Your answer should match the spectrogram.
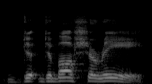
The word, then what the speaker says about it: Debauchery: And one of the women talking to them about shit her name is Debaucherie. But it's spelled debauchery.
